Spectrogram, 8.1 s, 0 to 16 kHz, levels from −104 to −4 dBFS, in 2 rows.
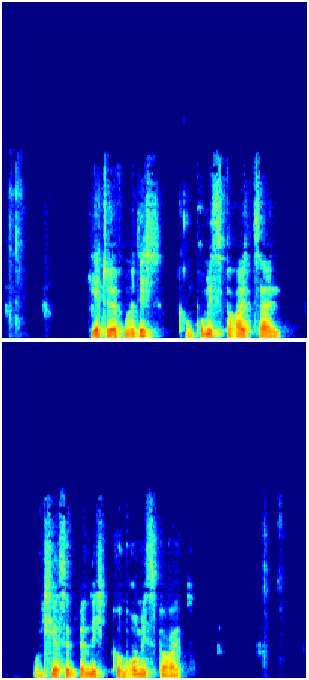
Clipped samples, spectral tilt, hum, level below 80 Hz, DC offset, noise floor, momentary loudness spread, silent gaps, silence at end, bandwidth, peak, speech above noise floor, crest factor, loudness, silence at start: under 0.1%; -7.5 dB/octave; none; -54 dBFS; under 0.1%; under -90 dBFS; 13 LU; 4.36-4.48 s; 1.65 s; 8.8 kHz; -10 dBFS; over 63 dB; 20 dB; -28 LUFS; 1.2 s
